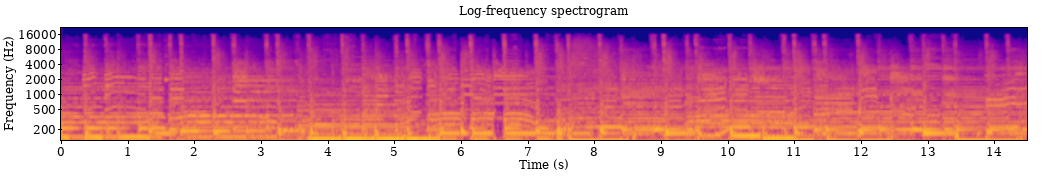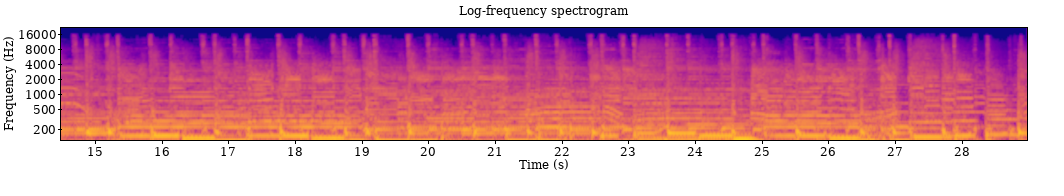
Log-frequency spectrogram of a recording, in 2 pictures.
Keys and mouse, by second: 2.0 click, 4.8 shift+middle click, 5.8 click, 9.0-11.4 drag, 12.3-14.0 drag, 15.1 click, 15.3 click, 16.7 click, 16.9-17.9 drag, 18.4 middle click, 19.5 shift+middle click, 19.9-21.1 middle drag, 21.3 2, 22.0 click, 22.8 click, 23.7 f, 24.6 middle click, 25.0 f, 25.4 middle click, 26.0 f, 26.3 middle click, 26.7 f, 27.4 shift+middle click, 27.9 middle click, 28.5 middle click.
